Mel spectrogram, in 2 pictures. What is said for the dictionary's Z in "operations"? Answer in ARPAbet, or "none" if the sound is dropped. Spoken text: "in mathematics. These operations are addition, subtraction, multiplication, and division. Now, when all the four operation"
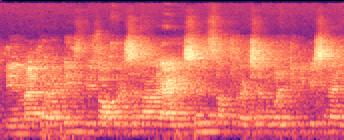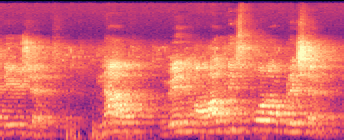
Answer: none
